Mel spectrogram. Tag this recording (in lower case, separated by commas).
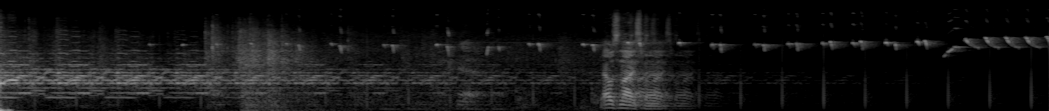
speech, music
